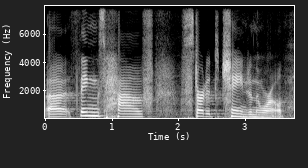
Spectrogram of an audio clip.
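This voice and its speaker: A woman with an American accent at a very slow pace, ordinary pitch variation, and noticeable background noise. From United States. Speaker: conference speaker. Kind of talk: conference talk. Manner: frequent fillers (uh, um).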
